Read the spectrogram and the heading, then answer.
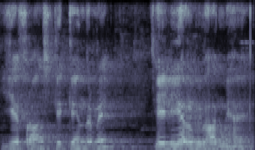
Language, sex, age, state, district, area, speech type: Hindi, male, 60+, Uttar Pradesh, Ayodhya, rural, read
